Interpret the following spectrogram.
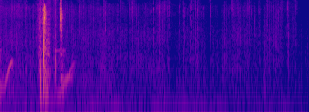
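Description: Two short pop sound effects of a logo intro animation, about a third of a second apart, each sliding quickly up in pitch, then dying away to near quiet.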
